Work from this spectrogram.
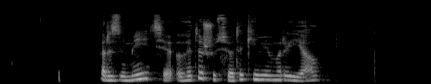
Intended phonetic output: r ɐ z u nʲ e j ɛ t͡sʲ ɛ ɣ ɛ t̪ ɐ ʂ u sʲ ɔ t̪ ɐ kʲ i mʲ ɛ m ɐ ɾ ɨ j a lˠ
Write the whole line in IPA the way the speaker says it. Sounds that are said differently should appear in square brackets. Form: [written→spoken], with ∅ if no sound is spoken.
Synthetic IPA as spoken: r ɐ z u [nʲ→mʲ] e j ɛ t͡sʲ ɛ ɣ ɛ t̪ ɐ ʂ u sʲ ɔ t̪ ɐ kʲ i mʲ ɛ m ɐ ɾ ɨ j a lˠ

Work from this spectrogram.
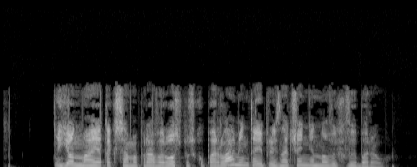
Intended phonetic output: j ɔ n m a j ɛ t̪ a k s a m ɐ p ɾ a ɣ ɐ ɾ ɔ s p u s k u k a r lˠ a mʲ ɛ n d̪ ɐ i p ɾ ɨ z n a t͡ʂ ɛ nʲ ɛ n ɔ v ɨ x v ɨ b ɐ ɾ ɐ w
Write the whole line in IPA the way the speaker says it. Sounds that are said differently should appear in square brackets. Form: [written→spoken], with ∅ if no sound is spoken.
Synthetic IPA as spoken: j ɔ n m a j ɛ t̪ a k s a m ɐ p ɾ a [ɣ→v] ɐ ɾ ɔ s p u s k u [k→p] a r lˠ a mʲ ɛ n [d̪→t̪] ɐ i p ɾ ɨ z n a t͡ʂ ɛ [nʲ→nʲː] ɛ n ɔ v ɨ x v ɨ b ɐ ɾ ɐ w

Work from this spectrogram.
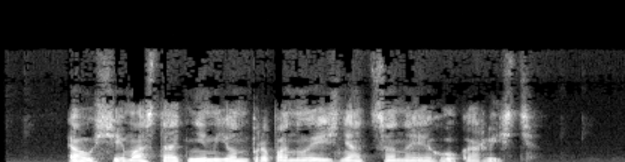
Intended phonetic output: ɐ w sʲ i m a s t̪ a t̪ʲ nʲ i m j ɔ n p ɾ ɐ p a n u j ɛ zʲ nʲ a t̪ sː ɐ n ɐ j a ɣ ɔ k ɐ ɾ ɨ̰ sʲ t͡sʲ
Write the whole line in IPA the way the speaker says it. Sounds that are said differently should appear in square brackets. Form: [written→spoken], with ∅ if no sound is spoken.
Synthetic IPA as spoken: ɐ w sʲ i m a s t̪ a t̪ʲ nʲ i m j ɔ n p ɾ ɐ p a n u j ɛ zʲ nʲ a t̪ sː ɐ n ɐ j a ɣ ɔ k [ɐ→a] ɾ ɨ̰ sʲ t͡sʲ

